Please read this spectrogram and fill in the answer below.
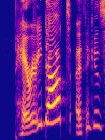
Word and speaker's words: Peridot: It's an augmented reality pet game called Peridot, I think is how you say it. Peridot, Peridot. I think they call the creature Dots. Okay, that's fine. Is it Peridot? Yes. That's Peridot. That's a French word.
